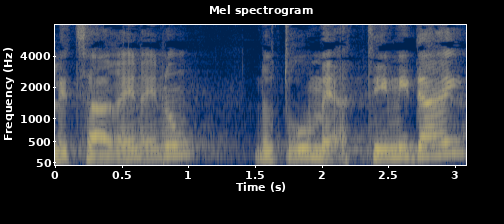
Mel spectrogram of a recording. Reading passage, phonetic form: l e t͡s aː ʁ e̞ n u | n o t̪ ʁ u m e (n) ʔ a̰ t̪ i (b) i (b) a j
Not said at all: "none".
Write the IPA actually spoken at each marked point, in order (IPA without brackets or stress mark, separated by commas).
none, m, d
